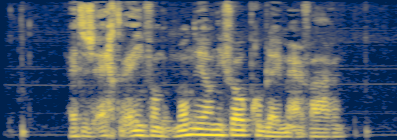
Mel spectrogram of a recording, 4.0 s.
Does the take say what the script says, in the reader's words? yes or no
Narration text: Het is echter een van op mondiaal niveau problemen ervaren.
yes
